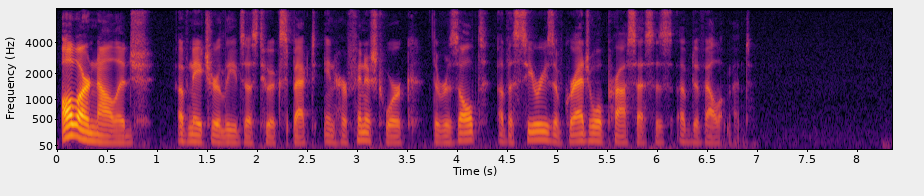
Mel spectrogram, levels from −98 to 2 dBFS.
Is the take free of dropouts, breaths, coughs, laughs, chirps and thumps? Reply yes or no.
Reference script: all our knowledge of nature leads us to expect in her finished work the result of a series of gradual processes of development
yes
